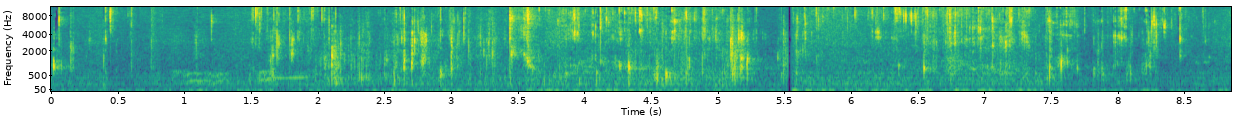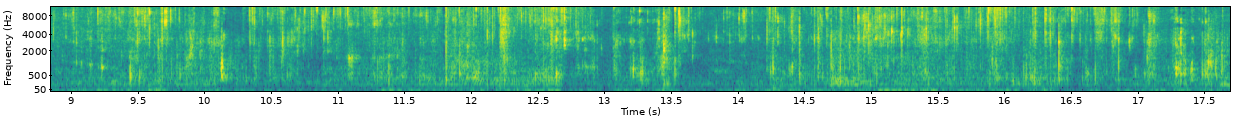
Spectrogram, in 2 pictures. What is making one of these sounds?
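A young woman slurps sauce close to a microphone.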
